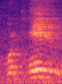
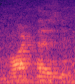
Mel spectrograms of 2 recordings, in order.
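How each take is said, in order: First: The second syllable has a longer 'tel' vowel. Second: The second syllable has a short, flat 'tal' vowel. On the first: The speaker calls it right. "ஹோட்டேல் அப்படின்னு கேட்டார்" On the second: The speaker calls it wrong. "ஹோட்டல்னு சொல்லக்கூடாது இங்கிலீஷ்ல"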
